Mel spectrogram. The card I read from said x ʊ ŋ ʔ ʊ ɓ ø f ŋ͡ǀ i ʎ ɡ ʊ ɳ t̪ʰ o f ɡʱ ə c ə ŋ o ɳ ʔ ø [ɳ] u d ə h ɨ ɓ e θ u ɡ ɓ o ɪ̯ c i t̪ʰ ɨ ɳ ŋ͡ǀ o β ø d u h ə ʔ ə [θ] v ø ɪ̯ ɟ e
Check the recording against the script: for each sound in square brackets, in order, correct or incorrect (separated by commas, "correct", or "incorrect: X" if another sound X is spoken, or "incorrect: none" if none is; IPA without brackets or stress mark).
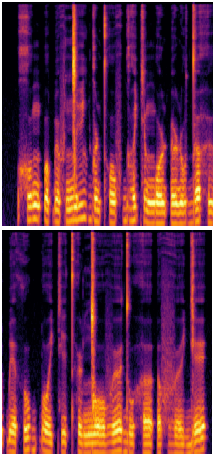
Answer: correct, incorrect: f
